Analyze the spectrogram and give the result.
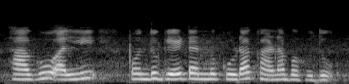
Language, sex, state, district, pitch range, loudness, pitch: Kannada, female, Karnataka, Bangalore, 230-255 Hz, -15 LUFS, 240 Hz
